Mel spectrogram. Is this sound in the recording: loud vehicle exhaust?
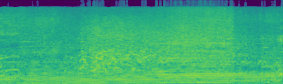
yes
